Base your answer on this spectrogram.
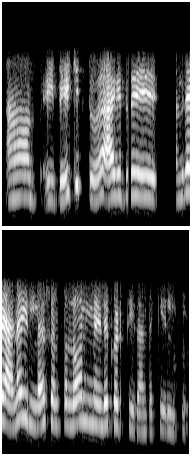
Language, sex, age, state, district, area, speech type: Kannada, female, 18-30, Karnataka, Udupi, rural, conversation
